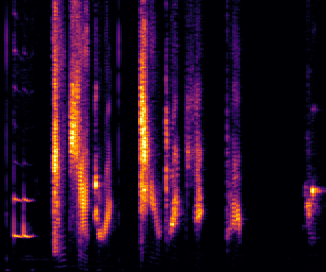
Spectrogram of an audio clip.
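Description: A budgerigar gives a rapid run of bright, scratchy chirps and warbles, high-pitched and uneven, with brief pauses between bursts.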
